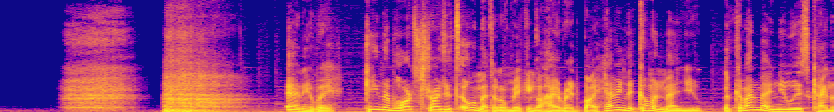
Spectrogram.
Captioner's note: sigh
